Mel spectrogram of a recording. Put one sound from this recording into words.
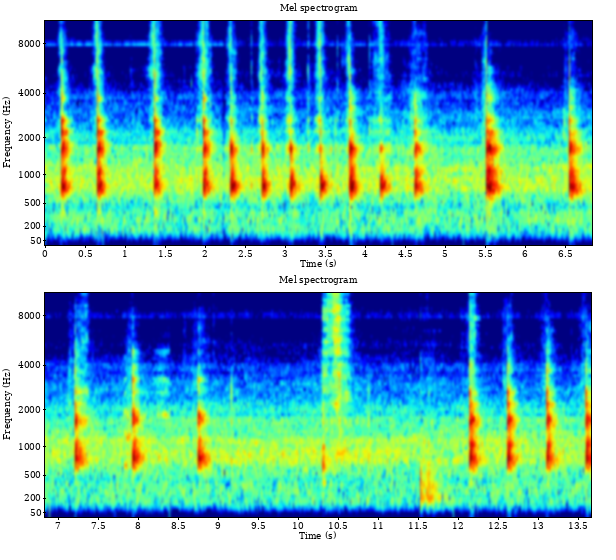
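A knife taps sharply against a wooden cutting board as food is sliced.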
